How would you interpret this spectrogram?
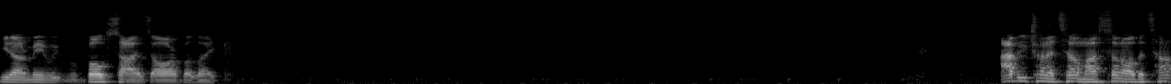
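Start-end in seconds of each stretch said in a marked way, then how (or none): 1.8-11.7 teary voice, welling up, on the verge of crying. Speaker talks about a difficult relationship with family, about to cry. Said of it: "I'm about to cry".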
